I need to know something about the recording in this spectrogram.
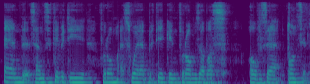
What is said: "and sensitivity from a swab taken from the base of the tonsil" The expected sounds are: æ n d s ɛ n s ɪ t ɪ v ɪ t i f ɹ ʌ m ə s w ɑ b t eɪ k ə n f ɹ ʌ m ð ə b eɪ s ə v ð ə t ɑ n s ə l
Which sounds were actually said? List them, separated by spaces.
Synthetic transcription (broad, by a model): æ n d s ɛ n s ɪ t ɪ v ɪ t i f ɹ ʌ m ə s w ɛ b t eɪ k ə n f ɹ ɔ m ð ə b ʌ s ə v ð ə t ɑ n s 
